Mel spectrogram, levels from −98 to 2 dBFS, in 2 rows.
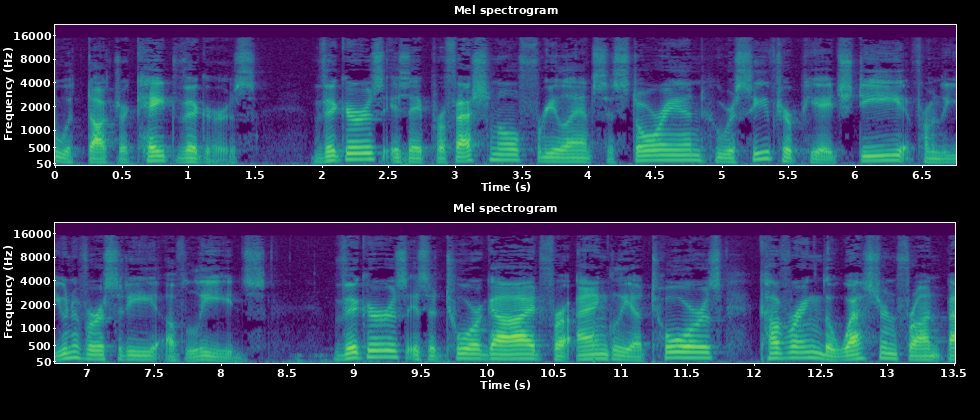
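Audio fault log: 2.60–2.66 s, 8.25–8.32 s and 10.79 s, lost LE Audio frames: the speech briefly turns to a hissy smear as the decoder repeats the last spectrum with scrambled phase, clearest in the 52.5 ms gap at 2.60 s (which fits seven 7.5 ms frames). At 8.25 s about 30 ms goes missing in short bursts across 60 ms, the longest around 15 ms. At 10.79 s a single 7.5 ms dropout makes a tiny blip. On a spectrogram the voice harmonics blur into broadband noise, and the waveform shows a rough, dimming envelope. The speech around these gaps carries a faint grain, likely from light LC3 coding.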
